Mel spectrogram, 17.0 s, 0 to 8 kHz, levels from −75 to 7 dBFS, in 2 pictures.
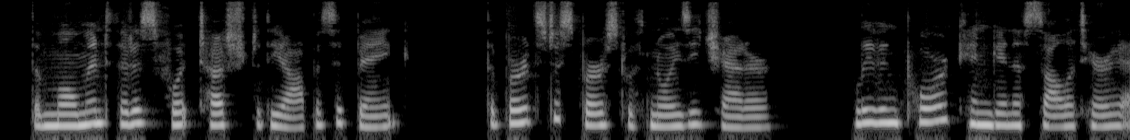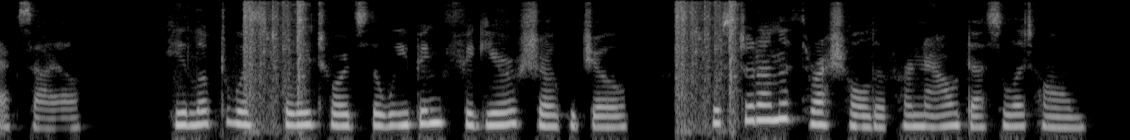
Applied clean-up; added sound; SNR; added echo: classical method log-MMSE.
